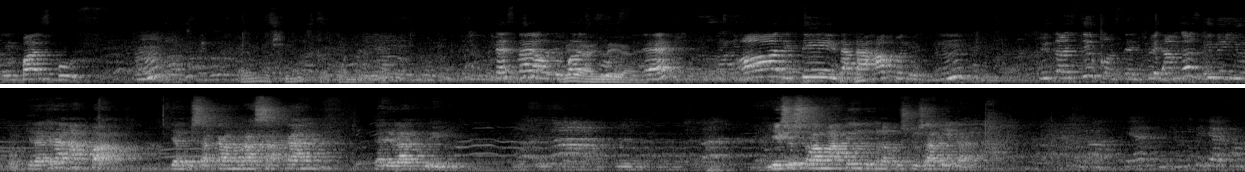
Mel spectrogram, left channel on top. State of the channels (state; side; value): different; both; correlation 0.00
